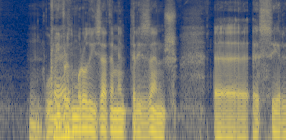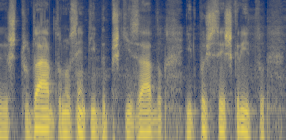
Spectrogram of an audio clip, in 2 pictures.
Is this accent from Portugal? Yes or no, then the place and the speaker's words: yes; Portugal; also born or lived in France; Porque eu tinha um pé no lado nacional da coisa, isto é, enquanto português, e tinha o outro pé em França porque vivia lá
